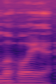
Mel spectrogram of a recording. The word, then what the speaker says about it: La Jolla: Or is it La Jolla? – It is, in fact, La Jolla.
